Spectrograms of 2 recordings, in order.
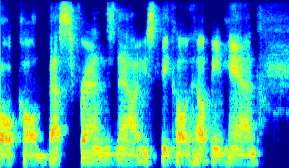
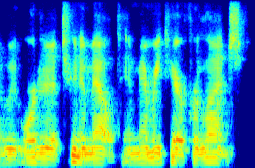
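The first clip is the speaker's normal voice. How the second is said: ordinary talk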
